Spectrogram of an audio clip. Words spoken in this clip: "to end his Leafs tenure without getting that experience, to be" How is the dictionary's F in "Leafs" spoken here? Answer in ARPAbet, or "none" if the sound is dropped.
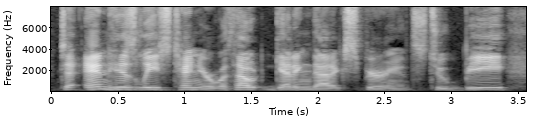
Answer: none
